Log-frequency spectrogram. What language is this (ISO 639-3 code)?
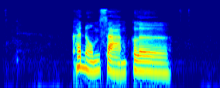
tha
